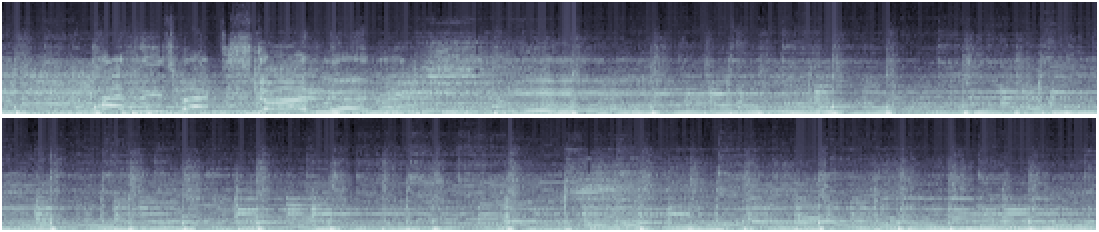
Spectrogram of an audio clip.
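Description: Live rock band playing: electric guitars over a drum kit, with a steady low note underneath and a wavering melodic line in the first few seconds.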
